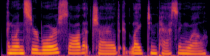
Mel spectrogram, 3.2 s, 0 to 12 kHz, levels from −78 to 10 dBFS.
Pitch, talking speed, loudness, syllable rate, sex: 190 Hz, 230 wpm, -15 LUFS, 4.8 syllables/s, female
